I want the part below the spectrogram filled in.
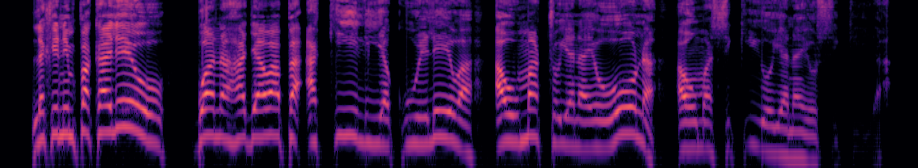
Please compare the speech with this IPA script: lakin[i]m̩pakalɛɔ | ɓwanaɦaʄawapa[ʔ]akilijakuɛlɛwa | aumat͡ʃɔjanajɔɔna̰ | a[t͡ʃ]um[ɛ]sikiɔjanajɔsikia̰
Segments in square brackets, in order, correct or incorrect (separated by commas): correct, correct, incorrect, incorrect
